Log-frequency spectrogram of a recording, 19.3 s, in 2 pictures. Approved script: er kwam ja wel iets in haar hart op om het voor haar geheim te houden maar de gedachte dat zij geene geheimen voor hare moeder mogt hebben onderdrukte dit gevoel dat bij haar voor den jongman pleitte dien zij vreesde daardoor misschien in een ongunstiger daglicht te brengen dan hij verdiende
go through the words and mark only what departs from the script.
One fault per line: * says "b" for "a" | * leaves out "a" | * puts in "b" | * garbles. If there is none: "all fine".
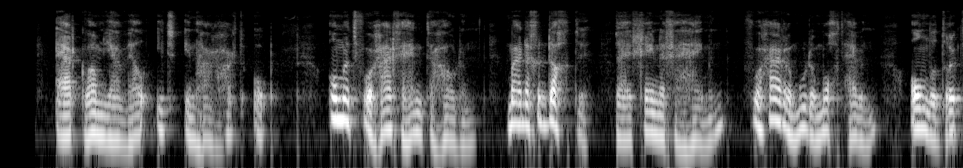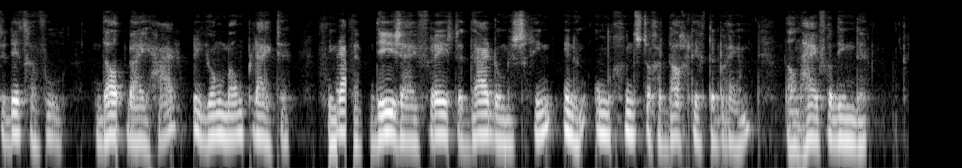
* leaves out "dat"
* leaves out "voor"
* garbles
